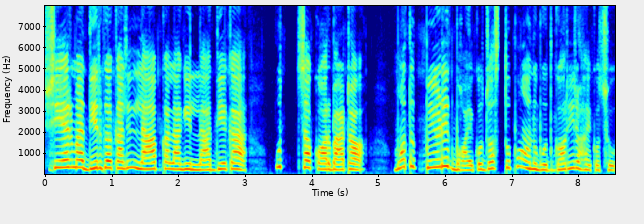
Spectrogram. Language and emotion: Nepali, sad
